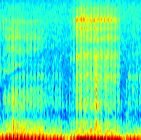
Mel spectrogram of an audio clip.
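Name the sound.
cat purring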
